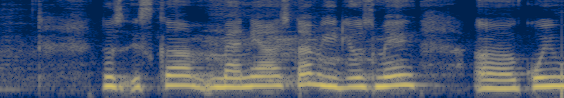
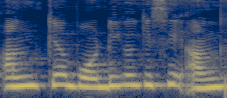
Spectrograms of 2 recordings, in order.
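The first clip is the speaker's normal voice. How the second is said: ordinary talk, nothing marked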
